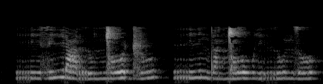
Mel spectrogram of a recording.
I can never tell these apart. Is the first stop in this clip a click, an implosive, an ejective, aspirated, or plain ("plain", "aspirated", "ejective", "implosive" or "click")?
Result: click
